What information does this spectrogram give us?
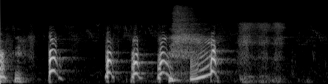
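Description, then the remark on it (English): A person imitates a dog barking, letting out a rapid string of six or seven short, yappy woofs and yelps, fairly loud, with no other talking. “Torvin would respond, but you are a dog, and so all he has heard is.”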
